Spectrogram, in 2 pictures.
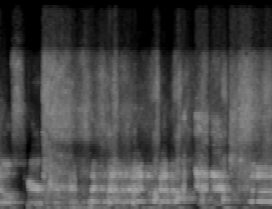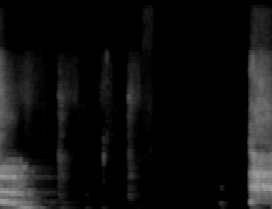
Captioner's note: laughing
